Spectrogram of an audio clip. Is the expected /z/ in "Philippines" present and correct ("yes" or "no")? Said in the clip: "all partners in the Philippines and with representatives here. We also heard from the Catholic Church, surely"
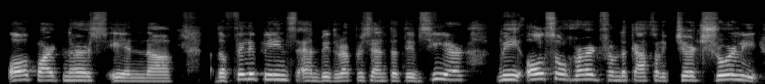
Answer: no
